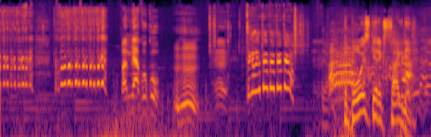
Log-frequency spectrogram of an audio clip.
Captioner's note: hunter making squirrel sounds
